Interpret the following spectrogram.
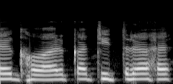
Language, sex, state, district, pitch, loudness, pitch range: Hindi, female, Jharkhand, Palamu, 240 Hz, -12 LUFS, 225-245 Hz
